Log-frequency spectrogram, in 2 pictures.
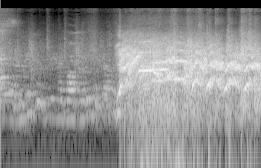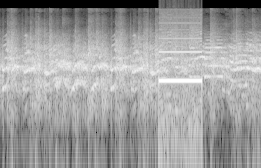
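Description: A group of people suddenly bursts into loud screaming and laughter about a second and a half in, and it keeps going. Near the end a loud steady beep tone lasts about half a second.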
